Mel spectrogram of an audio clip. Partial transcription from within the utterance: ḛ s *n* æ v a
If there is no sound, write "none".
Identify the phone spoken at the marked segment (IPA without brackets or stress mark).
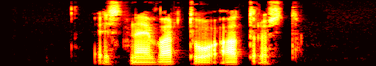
n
